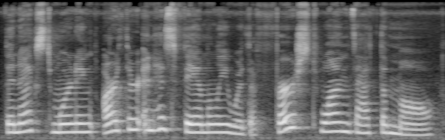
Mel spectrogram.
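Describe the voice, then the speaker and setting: A woman's voice: on the high side, moderate pace, mellow. A woman narrating a children's picture book aloud. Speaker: storybook reader.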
